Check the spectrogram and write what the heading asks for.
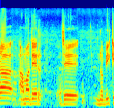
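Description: A man speaking Bengali in an interview, in short phrases with brief gaps.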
